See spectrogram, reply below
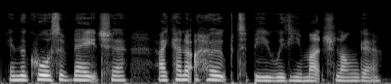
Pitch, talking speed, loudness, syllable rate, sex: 185 Hz, 215 wpm, -18 LUFS, 5.6 syllables/s, female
